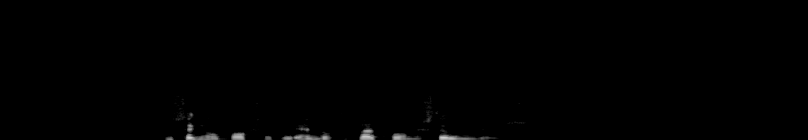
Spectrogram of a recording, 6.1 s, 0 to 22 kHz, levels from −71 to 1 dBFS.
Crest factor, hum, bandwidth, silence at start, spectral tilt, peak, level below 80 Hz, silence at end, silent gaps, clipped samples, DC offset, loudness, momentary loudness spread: 22 dB; none; 6.6 kHz; 1.25 s; -9 dB/octave; -10 dBFS; -80 dBFS; 2.5 s; none; under 0.1%; under 0.1%; -28 LUFS; 10 LU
